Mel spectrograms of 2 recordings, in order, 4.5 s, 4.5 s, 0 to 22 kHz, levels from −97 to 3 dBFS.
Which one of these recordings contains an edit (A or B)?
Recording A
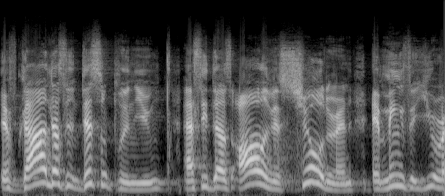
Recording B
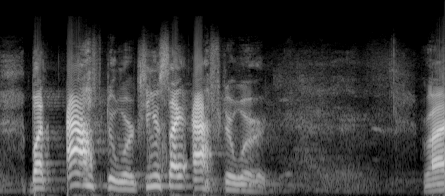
B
